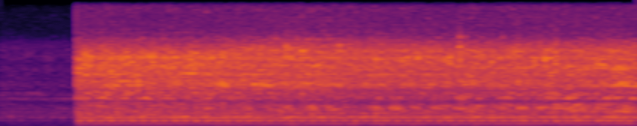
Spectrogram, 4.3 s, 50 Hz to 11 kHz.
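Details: Opel Astra H 1.7 CDTI diesel, first start after turbocharger replacement (old turbo noisy above 2000 rpm and on lift-off, negative boost deviation), intercooler disconnected: engine catches and settles into steady idle with faint regular clatter, no rubbing or whistle; turbo working.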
